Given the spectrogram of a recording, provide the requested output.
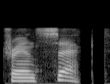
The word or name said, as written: transect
